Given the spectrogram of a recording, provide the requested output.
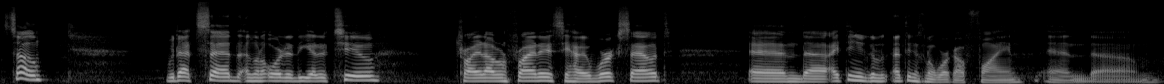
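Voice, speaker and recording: A man hosting his own solo audio log podcast, talking casually with frequent restarts and filler words as he thinks out loud. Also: fairly high pitch, measured pace, gravelly, smooth, no room sound. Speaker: podcast host. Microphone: dynamic microphone into portable recorder.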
